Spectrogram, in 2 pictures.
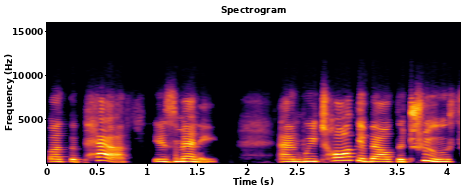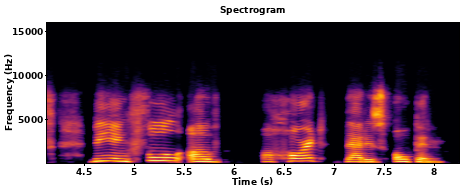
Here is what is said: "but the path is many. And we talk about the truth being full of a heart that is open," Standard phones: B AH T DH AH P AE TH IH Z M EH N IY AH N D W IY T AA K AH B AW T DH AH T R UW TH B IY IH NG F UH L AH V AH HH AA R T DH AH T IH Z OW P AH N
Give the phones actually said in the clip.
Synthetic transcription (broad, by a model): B AH T DH AH P AE TH IH Z M EH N IY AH N W IY T AA K AH B AW T DH AH T R UW TH B IY IH NG F UH L AH V AH HH AA R T DH AH T IH Z OW P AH N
